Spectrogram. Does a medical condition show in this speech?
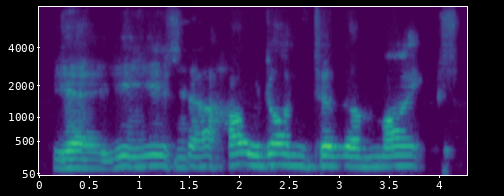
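Yes: cerebral palsy; cerebral palsy from birth, uses walking stick, holding handheld mic prevents walking stick use on stage; speech sounds unusual, self-described as talking funny.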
